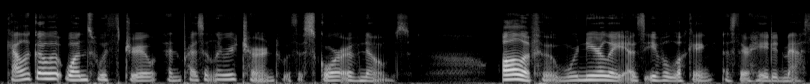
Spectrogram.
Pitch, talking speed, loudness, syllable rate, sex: 195 Hz, 180 wpm, -21 LUFS, 5.6 syllables/s, female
